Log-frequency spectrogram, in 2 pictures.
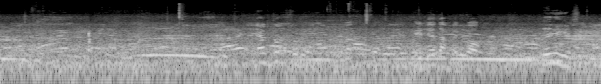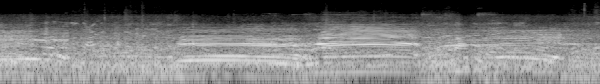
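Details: Friesian or crossbred bull calves at Aftabganj market, Dinajpur, during bargaining; several lowing moos, some faint and some louder, the strongest near the end, over a busy crowd, voices and market bustle.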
